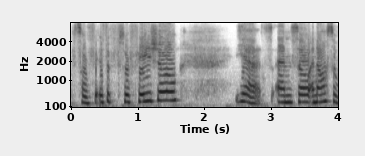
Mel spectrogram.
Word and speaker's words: solfeggio: Like, is it solfeggio?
